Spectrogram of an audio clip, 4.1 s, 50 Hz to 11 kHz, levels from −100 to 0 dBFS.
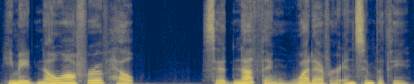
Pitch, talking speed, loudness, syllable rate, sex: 200 Hz, 160 wpm, -19 LUFS, 5.0 syllables/s, female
